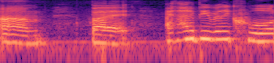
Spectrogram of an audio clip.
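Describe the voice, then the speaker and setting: A woman speaks in a plain, everyday voice, fairly high in pitch, moving at a moderate speed and varying her pitch in an ordinary way. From USA. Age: 20s. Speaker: college student vlogger. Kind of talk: casual vlog. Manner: casual, filler-heavy.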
